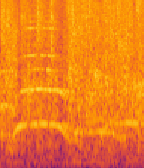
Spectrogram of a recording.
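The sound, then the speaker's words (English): Steady crowd applause outside a Fairfax County school board meeting in Virginia, for a Black activist speaking to the crowd: a dense wash of clapping hands at a constant loud level, with a faint whistle-like tone gliding through and a hint of voices underneath. “And applause is for a Black Virginia activist speaking to a crowd outside of a Fairfax County school board meeting.”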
